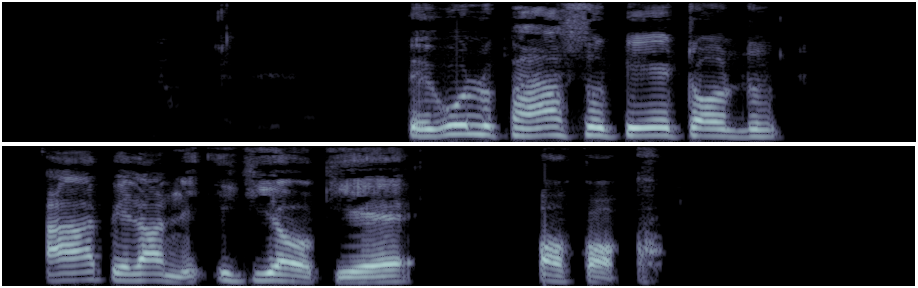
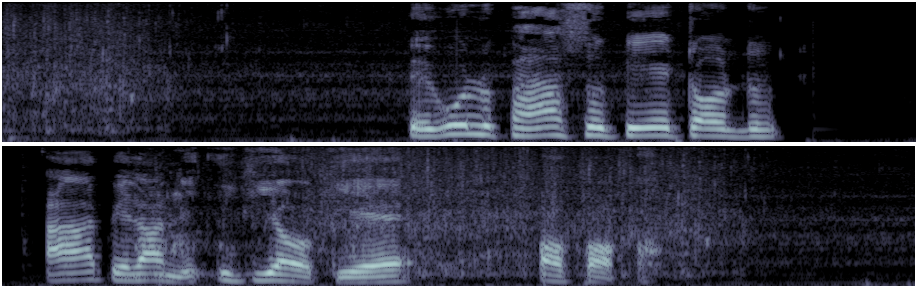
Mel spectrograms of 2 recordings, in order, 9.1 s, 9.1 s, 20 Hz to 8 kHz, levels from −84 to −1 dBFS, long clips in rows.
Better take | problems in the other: first | background sound (Toilet flush); 20 dB below the speech

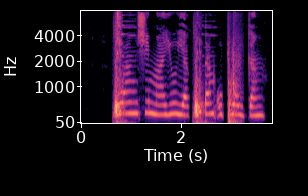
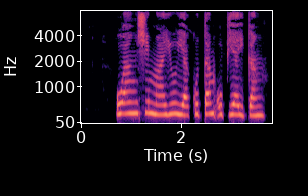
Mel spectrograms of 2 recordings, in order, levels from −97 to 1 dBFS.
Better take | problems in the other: second | noise reduction (neural mask model RNNoise)

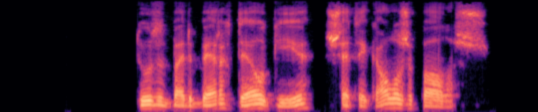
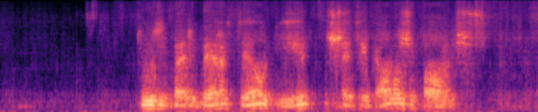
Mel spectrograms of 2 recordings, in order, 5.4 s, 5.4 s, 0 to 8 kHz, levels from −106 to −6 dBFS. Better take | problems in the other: first | noise reduction (neural separator model SepFormer DNS4)

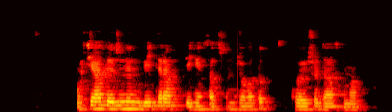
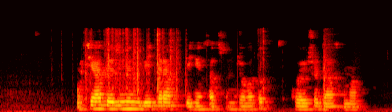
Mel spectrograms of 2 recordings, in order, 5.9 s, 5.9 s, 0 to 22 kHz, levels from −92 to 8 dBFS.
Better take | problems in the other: first | background sound (Cutlery, silverware); 16 dB below the speech

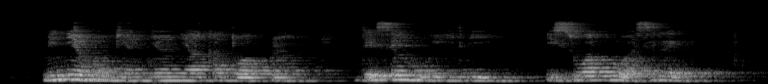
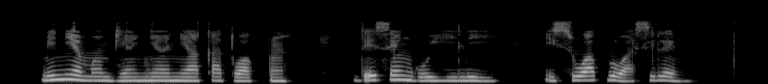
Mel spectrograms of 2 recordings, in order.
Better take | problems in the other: second | room echo; dies away in 1.1 s

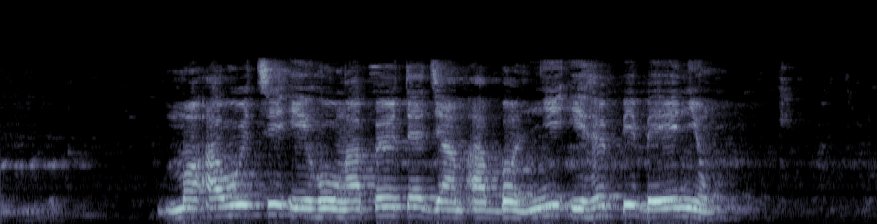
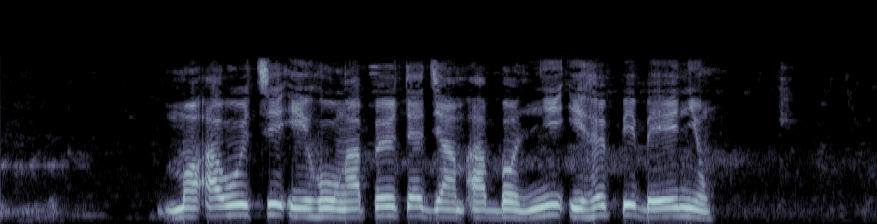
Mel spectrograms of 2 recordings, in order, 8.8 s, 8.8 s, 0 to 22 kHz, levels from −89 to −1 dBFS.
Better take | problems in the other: second | room echo; dies away in 0.7 s

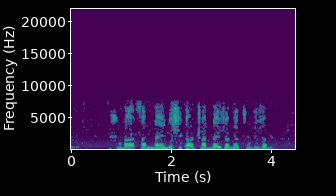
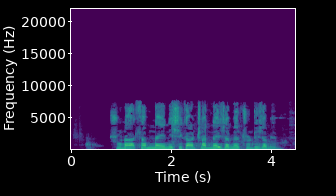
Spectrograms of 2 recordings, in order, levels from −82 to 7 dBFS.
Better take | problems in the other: second | noise reduction (classical method spectral subtraction)

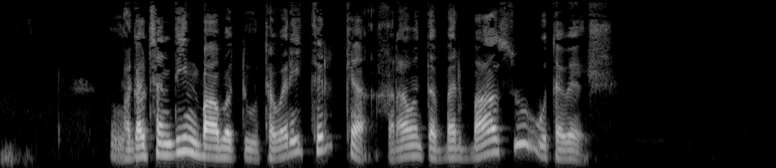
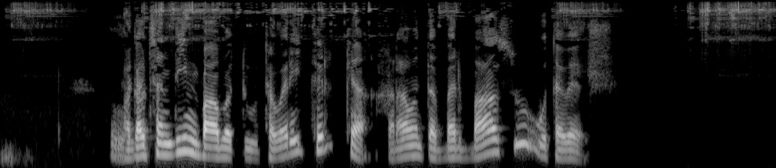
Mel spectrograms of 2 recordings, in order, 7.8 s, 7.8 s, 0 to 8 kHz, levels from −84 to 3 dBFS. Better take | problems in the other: first | noise reduction (classical method spectral subtraction)

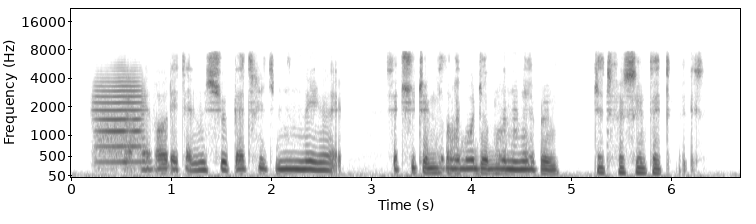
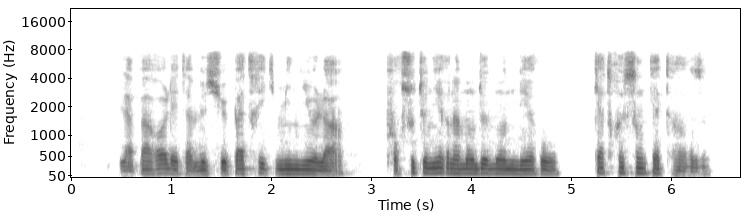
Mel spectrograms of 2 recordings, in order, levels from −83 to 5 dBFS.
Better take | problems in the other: second | noise reduction (neural diffusion model UNIVERSE++)

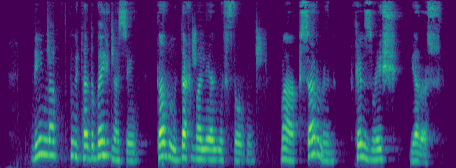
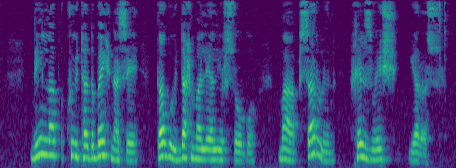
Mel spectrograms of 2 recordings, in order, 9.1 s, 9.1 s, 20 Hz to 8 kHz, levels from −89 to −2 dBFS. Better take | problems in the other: second | noise reduction (neural mask model DeepFilterNet 3)

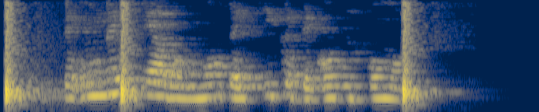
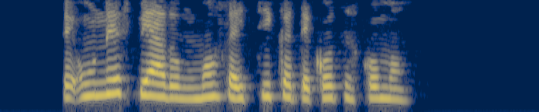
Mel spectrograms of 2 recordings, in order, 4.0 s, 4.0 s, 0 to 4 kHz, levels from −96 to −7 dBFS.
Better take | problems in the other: second | noise reduction (classical method WPE with log-MMSE)

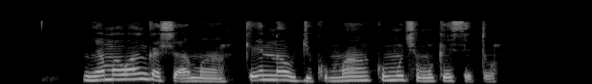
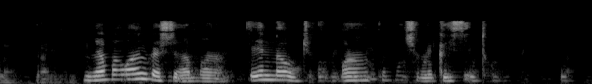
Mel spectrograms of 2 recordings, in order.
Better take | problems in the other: first | noise reduction (neural mask model DeepFilterNet 3)

